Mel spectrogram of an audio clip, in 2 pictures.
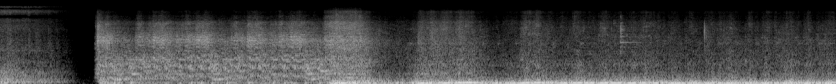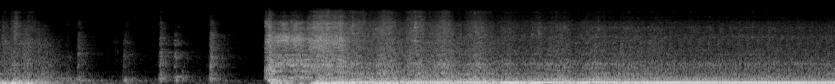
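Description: A car engine roars loudly through its exhaust, easing off briefly and then roaring again with a steady deep drone.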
